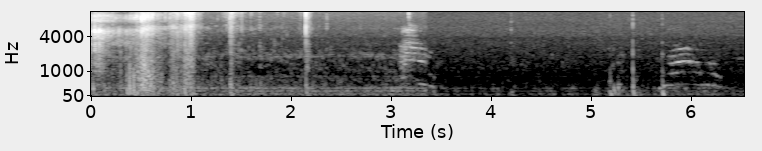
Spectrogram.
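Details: Domestic cat indoors during grooming: rustling and sharp clicks fill the opening seconds, then two quiet, short harmonic meows follow, one just past the midpoint and another rising-falling one near the end.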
